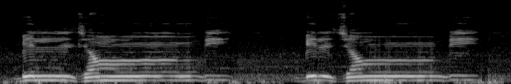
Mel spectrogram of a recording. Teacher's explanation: We will stay for a short while on meem, and then we will say ba.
